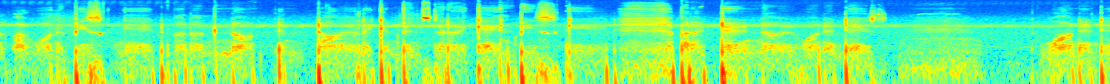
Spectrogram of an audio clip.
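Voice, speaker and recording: Whispering at a very slow pace with long, frequent pauses, a man varies widely in loudness over noticeable background noise. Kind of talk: ASMR nature recording. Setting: outdoors. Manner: whispered.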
